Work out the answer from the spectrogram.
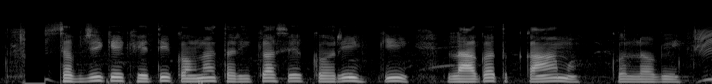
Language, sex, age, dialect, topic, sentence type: Bhojpuri, male, 18-24, Western, agriculture, question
